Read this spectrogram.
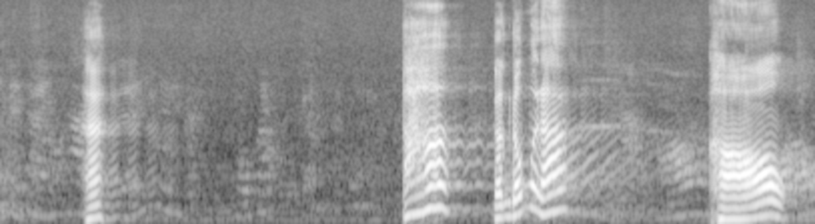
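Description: A man speaks with animation into a microphone, his voice rising and falling in long drawn-out phrases.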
